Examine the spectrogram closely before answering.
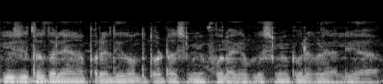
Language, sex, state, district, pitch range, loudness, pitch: Kannada, male, Karnataka, Koppal, 95-100 Hz, -17 LUFS, 100 Hz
